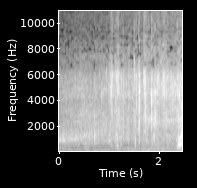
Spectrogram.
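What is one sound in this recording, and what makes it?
A hooked fish thrashes and splashes at the water's surface.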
